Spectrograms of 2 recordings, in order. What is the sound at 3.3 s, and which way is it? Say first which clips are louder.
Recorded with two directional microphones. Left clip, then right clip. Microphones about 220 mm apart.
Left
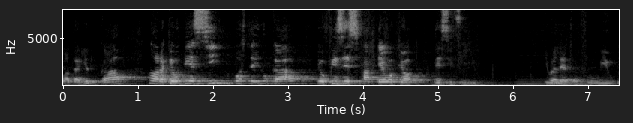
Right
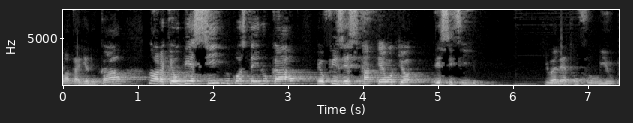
A man's voice: right 13 dB; 25° right (ahead or behind).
